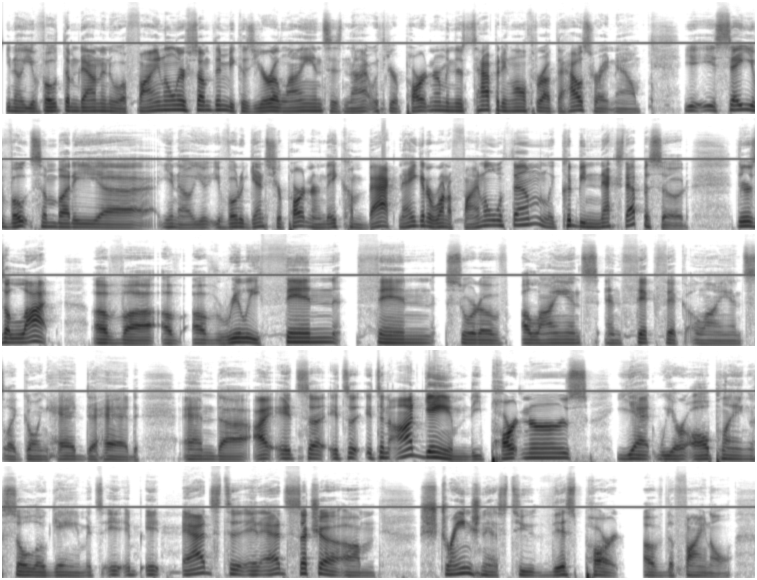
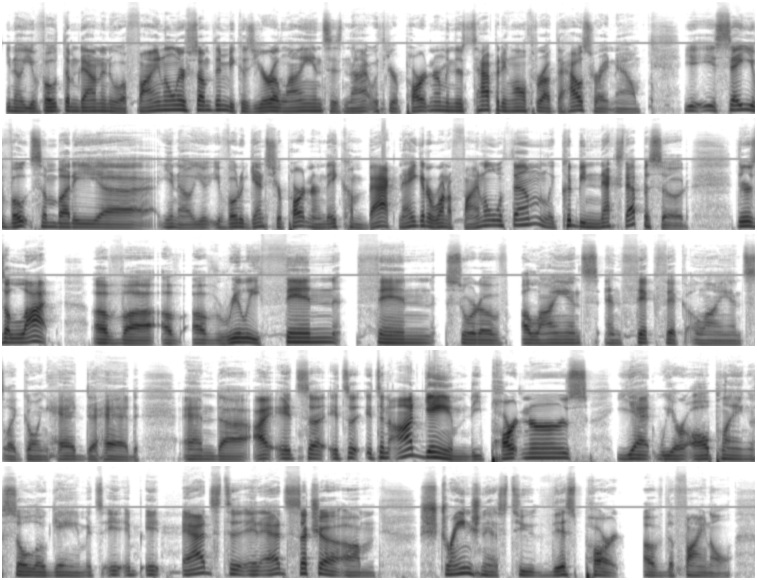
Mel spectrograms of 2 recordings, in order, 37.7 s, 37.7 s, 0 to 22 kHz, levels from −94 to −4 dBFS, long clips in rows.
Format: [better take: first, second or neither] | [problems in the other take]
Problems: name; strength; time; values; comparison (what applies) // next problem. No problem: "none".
second | high-pitched whine; loud; throughout; 5 kHz, 8 dB below the speech; faint in the second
